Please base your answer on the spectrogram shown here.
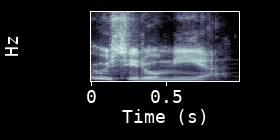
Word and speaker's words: Ushiromiya: music was inappropriate for the Ushiromiya Is it Ushiromiya or Ushiromiya? I think I've heard it pronounced Ushiromiya family, Okay.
